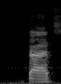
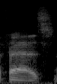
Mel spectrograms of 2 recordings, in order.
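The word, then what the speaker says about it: FAZZ: are the same suit fats is how it's technically pronounced in japanese so what's the full armor double zeta referred to as the f a double d the fast yeah the faz i i was going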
